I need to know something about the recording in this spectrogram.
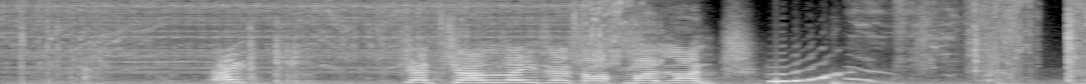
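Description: A small robot chirps and beeps.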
